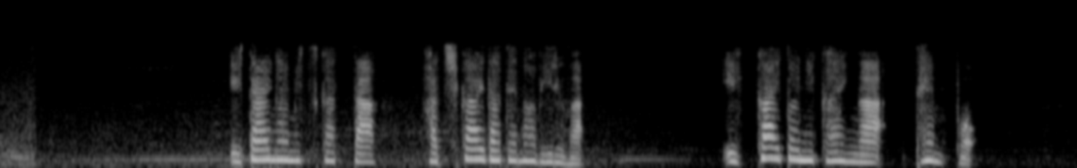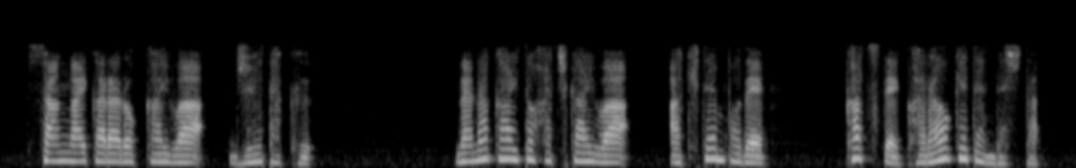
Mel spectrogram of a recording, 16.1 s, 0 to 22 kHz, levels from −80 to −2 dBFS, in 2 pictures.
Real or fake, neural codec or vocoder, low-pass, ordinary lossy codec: real; none; 7.2 kHz; Opus, 16 kbps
